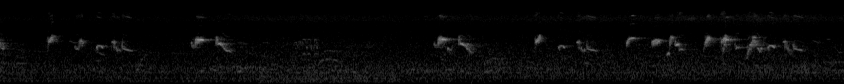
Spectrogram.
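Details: In a garden trapping session on 9 October 2017, a decoy red-whiskered bulbul sings clusters of crisp, chirpy warbled notes, with a louder flurry at two seconds. A denser run of phrases follows between four and eight seconds, over a quiet hiss.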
